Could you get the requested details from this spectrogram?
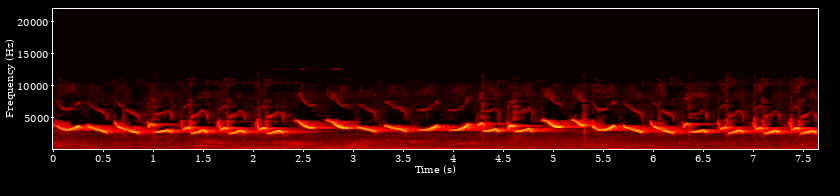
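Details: Chestnut-bellied seed finch song: a fast, continuous run of clear whistled notes, sliding up and down in a rolling warble, about three notes per second, loud and steady throughout.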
